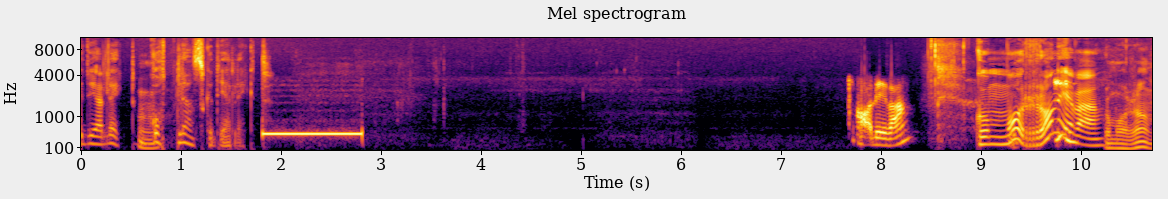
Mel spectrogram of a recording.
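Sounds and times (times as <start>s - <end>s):
speech: 0.0s - 1.8s, 7.8s - 10.7s
telephone ringing tone while placing a call: 1.8s - 2.8s.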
